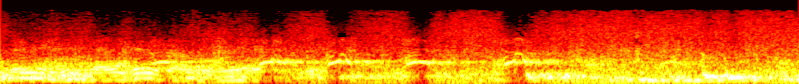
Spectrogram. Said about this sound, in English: What's the matter with it? What are you digging for, old fellow? Whose dog is this? You belong to Mrs. Dougal.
